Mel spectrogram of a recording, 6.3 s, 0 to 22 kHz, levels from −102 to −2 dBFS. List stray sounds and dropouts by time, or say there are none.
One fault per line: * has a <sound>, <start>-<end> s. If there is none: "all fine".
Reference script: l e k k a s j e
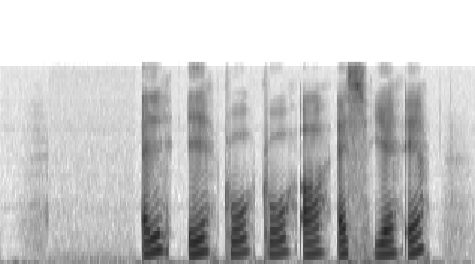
all fine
